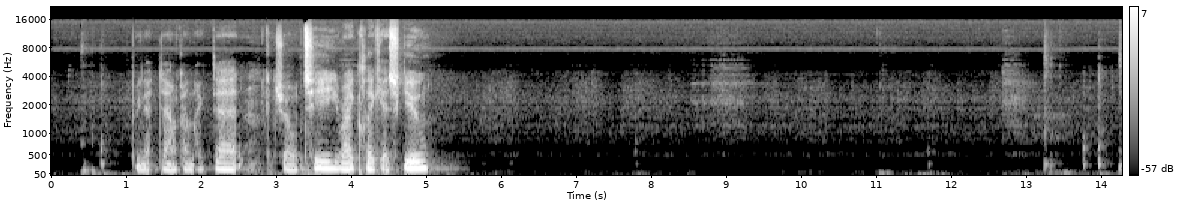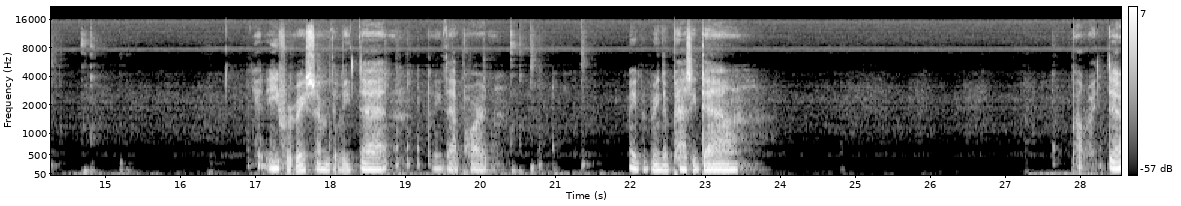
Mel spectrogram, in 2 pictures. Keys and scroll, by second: 3.3 ctrl+t, 13.4 space, 19.6 ctrl+1, 20.6 space, 27.9 space.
